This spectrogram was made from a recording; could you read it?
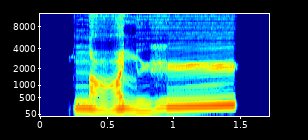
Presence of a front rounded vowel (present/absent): present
